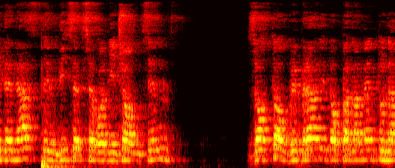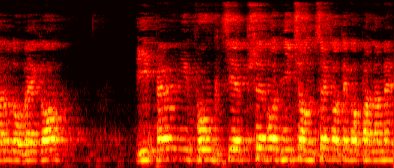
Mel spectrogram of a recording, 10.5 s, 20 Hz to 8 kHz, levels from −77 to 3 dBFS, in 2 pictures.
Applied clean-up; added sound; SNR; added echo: neural separator model SepFormer DNS4.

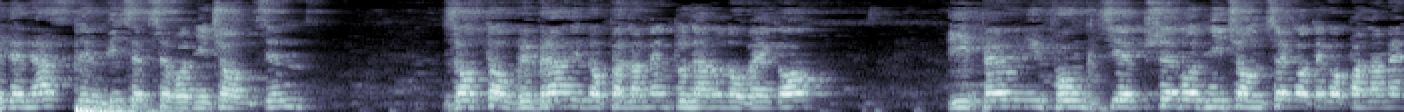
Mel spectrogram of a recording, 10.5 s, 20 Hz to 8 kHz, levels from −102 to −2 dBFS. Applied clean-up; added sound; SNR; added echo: classical method WPE with log-MMSE.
